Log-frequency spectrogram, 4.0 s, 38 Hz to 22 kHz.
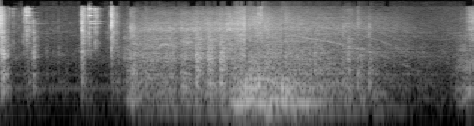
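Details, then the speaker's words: V8-swapped BMW E30 after a rally, dies when clutch pushed in or throttle released, idle control valve already cleaned, running rich and smoky: crank, catches and swells about two seconds, then sags and dies; stalling from loose positive battery cable. "that's so odd to me so i'm dies so that's pretty strange it looks like it's running super rich it's blowing out a ton of smoke"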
